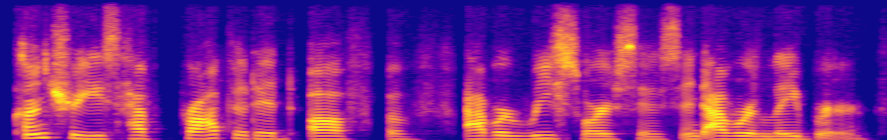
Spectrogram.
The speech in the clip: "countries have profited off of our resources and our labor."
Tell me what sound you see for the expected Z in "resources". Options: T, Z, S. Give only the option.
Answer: Z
